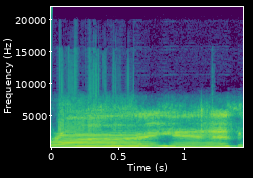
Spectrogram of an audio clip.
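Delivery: put-on spooky horror-movie style delivery. Retelling how a name was said in court, like a horror movie. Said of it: "I was saying it like Margarita said it, like a horror movie".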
